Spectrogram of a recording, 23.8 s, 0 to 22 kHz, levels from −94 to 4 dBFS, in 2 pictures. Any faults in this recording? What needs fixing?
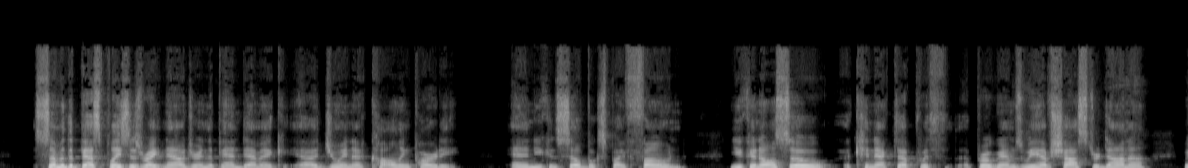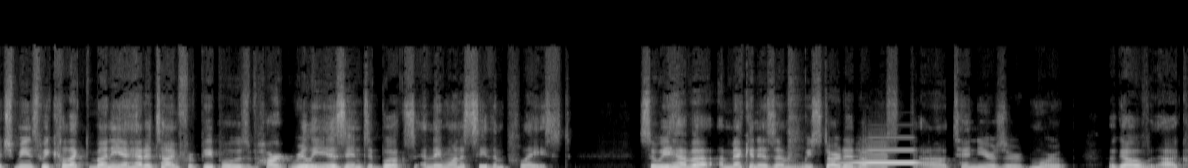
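There's a loudspeaker feedback squeal from 20.17 to 21.25 s, kicking in right after "a a mechanism we". A single tone at 816 Hz swells up over roughly 0.4 seconds and ends up sitting about 5 dB above the speech. That's the mic catching the speaker it feeds, with the loop gain tipping past one at that frequency, so the tone keeps reinforcing itself until the loop is broken. To prevent it, pull the mic back or aim it away from the speaker, or notch out around 816 Hz in the monitor feed.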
